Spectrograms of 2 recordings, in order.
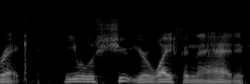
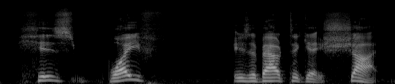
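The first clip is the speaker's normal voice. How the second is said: very loud, high-pitched, all-out yelling; 7 semitones higher, 8 dB louder than usual. Reacting to a Tom Cruise film, the speaker is yelling. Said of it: "I'm yelling".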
